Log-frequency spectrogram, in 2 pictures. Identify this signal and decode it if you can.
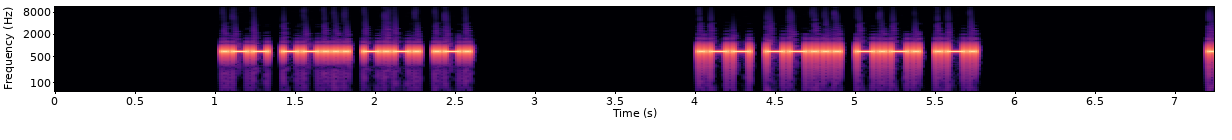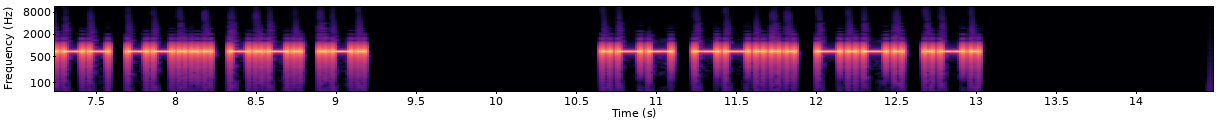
Morse code, heard as a keyed tone, about 33 wpm, 700 Hz. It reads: W7CR W7CR W7CR W7CR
